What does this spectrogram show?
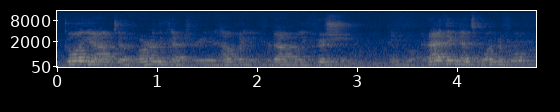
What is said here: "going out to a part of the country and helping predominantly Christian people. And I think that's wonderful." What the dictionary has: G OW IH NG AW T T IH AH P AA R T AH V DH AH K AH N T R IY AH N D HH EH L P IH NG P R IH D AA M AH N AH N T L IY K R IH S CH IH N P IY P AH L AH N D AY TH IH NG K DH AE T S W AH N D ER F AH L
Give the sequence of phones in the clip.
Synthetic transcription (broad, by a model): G OW IH NG AW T T IH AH P AA R T AH V DH AH K AH N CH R IY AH N HH EH L P IH NG P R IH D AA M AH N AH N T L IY K R IH S CH IH N P IY P L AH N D AY TH IH NG K DH AE T S W AH N D ER F L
